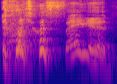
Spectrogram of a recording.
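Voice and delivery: high, loud, drawn-out through laughter; laughing defence. Real, not acted. Excusing his dark joke, high laughing protest. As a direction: stretch it out slowly while cracking up.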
